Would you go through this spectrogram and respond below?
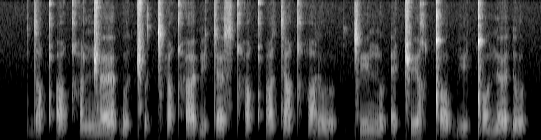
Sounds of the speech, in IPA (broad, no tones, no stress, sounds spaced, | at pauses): d œ qʼ ʊ qʰ ʊ ŋ͡ǁ œ ɓ ʊ ǁ ʊ ǀʰ y qʰ y ɓ y t œ s qʰ y qʼ œ t ə qʰ ɔ ɾ ʊ | ǀ y ŋ ʊ ʔ ɛ ǁ y ʁ ǃ ɔ b y ǃ ɔ n œ ɗ ʊ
